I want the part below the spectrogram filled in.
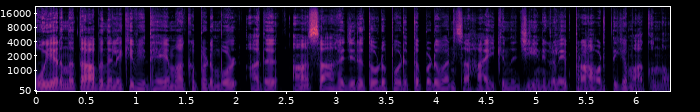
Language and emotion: Malayalam, neutral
